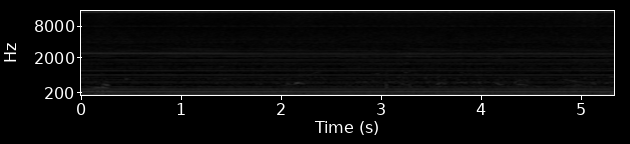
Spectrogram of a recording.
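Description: Steady electrical mains hum with a stack of overtones, running unchanged.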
